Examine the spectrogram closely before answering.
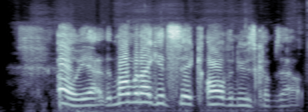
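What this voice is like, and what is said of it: Very hoarse voice. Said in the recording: “tremendously hoarse”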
